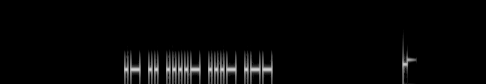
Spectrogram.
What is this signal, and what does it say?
Morse code, heard as a keyed tone, about 40 wpm, 700 Hz. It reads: AI4VW
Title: USA Call Signs Repeated 3x 40wpm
